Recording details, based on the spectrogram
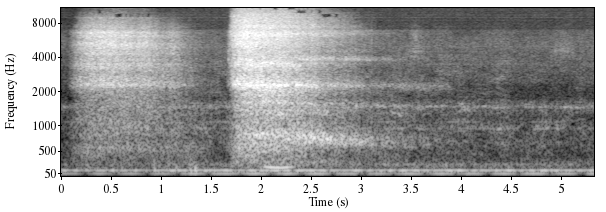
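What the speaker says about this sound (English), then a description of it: "1 big breath here" A single big breath taken during a slow neck stretch, a close airy exhale that swells briefly over steady low background hum and then fades.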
